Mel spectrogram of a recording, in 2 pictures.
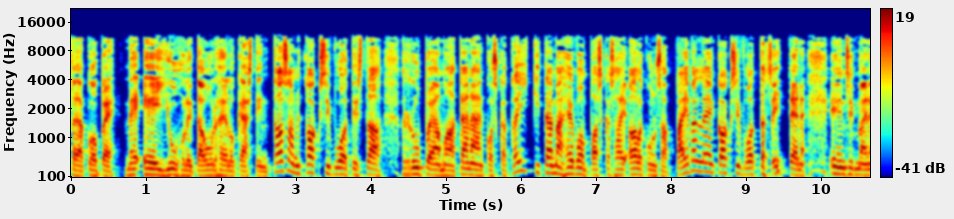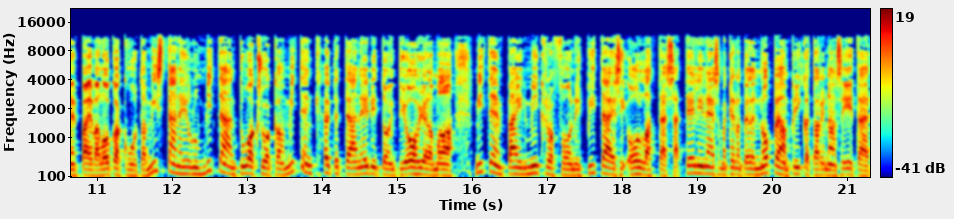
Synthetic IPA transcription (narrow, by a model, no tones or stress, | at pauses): t̪ɑjɑkopemeʔeijuhlit̪ɑurheilukæst̪int̪ɑsɑnkɑksiʋuot̪ist̪ɑrupeɑmɑːt̪ænæːŋkoskɑkɑikːit̪æmæɦeʋompɑskɑsɑiʔɑlkunsɑ̰ppæiʋælːeːŋkɑksiʋuot̪ːɑsit̪ːenʔensimːæinempæiʋælokɑkuːt̪ɑmist̪æːnejolːummit̪æːnt̪uoksuɑkɑːmmit̪eŋkæyt̪et̪æːnedit̪oint̪iohjelmɑː | mit̪empæinmikrofoːnipit̪æisiʔolːɑt̪t̪æsːæt̪elineːsːæmækerːont̪eilːenopeɑmpikːɑt̪ɑɾinɑnsiːt̪æe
